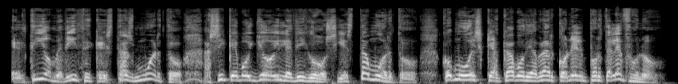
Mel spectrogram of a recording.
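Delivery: very high, shrill, loud, hostile voice. Reading a story aloud, voicing Chucky Kasmersky's high, hostile voice. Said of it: "[name] parecía perplejo. / La voz de Chucky Kasmersky sonaba aguda y hostil".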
